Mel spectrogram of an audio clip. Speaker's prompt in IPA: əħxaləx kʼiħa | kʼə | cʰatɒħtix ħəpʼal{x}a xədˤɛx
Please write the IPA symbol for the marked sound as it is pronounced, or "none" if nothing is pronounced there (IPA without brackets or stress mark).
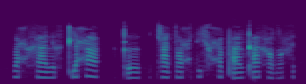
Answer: kʼ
